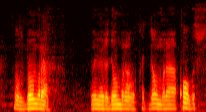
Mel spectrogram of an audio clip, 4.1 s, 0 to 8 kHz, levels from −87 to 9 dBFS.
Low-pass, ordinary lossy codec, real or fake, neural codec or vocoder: 7.2 kHz; none; fake; codec, 44.1 kHz, 3.4 kbps, Pupu-Codec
